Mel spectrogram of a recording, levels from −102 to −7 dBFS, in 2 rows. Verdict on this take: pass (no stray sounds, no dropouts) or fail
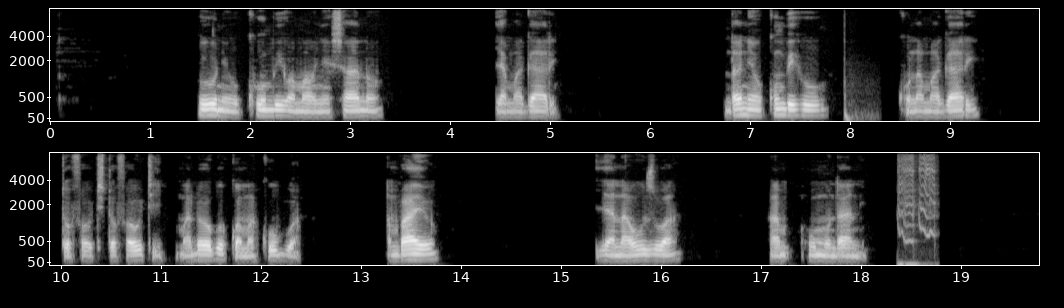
fail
